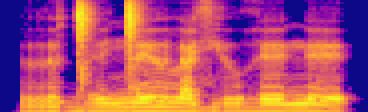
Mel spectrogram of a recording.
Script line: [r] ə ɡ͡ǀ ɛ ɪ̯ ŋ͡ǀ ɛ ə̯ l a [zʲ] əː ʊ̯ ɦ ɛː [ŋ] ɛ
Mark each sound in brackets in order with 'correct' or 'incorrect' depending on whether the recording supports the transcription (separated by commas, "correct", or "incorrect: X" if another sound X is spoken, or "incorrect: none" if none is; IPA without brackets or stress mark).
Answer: correct, correct, correct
